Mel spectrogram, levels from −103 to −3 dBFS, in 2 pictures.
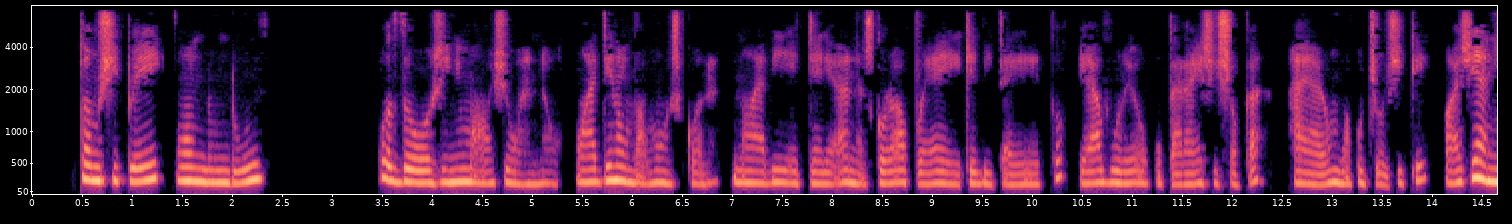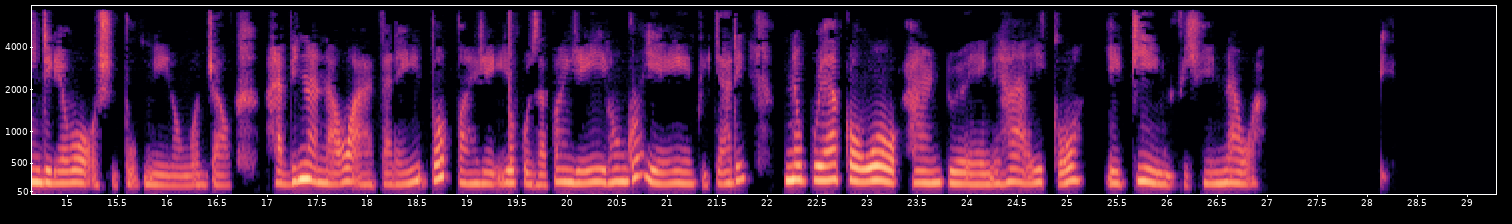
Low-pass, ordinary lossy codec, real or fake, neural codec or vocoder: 7.2 kHz; MP3, 32 kbps; fake; codec, 24 kHz, 0.9 kbps, WavTokenizer, small release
